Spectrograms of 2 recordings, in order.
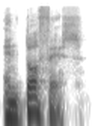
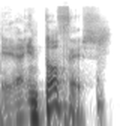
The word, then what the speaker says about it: entonces: Entonces. It's not entonces. Que yo sepa, pronunciáis todas las letras, ¿no? Entonces sería entonces.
